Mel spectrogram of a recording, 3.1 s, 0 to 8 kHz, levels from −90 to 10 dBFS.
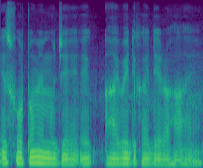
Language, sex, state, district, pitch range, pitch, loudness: Hindi, male, Arunachal Pradesh, Longding, 85-95 Hz, 90 Hz, -18 LUFS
